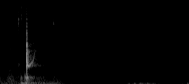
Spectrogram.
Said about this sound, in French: Vous entendez, pas très loin, une petite goutte qui tombe petit à petit.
